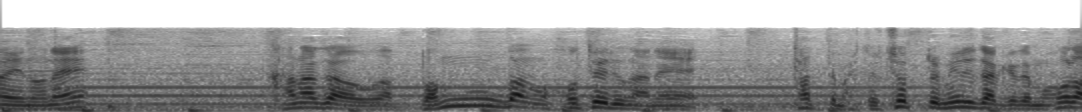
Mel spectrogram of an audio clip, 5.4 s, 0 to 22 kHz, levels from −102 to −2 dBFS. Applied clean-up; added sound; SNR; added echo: none; Wind instrument, woodwind instrument; 12 dB; none.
